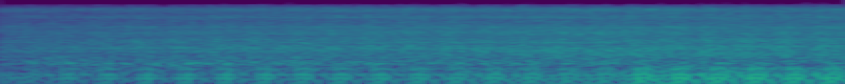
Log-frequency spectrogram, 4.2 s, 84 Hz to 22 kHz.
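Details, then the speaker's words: Nissan R33 Skyline with a missing cylinder, tested by swapping coil packs and spark plugs between cylinders one and four. The idle has an uneven, lumpy beat, about two and a half stumbles a second. Misfire, likely from a bad spark plug. "i think that coil pack may be dead oh no definitely made a difference with that ball pack"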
